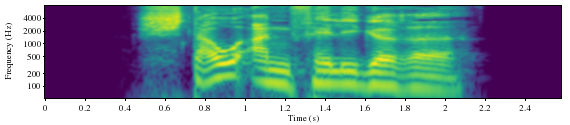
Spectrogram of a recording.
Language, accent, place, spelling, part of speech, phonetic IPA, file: German, Germany, Berlin, stauanfälligere, adjective, [ˈʃtaʊ̯ʔanˌfɛlɪɡəʁə], De-stauanfälligere.ogg
- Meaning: inflection of stauanfällig: 1. strong/mixed nominative/accusative feminine singular comparative degree 2. strong nominative/accusative plural comparative degree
